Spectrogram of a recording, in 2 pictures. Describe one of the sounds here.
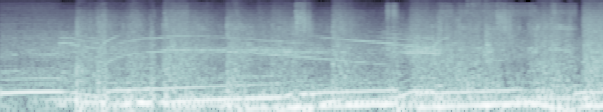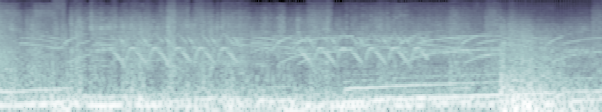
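Vehicles crash together with loud metallic thuds.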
